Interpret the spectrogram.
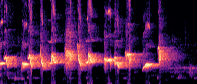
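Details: Light-vented bulbul (cucak cungkok) on a training recording to excite other birds: a tight, fast series of bright chirped notes about four per second, slurring downward and fading at the end.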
